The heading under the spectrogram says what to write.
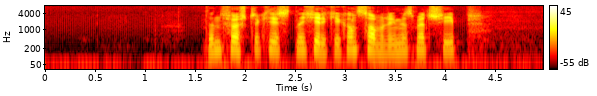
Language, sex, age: Norwegian, male, 34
